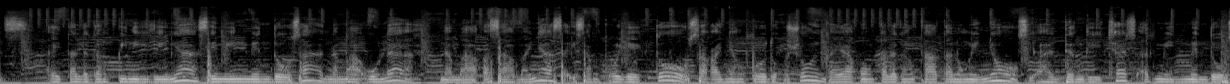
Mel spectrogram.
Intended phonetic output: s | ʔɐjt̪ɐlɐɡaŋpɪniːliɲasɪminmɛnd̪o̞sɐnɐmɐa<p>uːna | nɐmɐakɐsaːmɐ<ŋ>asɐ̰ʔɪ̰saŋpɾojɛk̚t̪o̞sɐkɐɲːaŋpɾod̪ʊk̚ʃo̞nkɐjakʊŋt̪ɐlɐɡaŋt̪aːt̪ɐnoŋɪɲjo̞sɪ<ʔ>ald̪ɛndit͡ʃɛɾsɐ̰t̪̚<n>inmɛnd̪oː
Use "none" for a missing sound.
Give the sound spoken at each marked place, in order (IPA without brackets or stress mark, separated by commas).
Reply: ʔ, ɲ, ʔ, m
